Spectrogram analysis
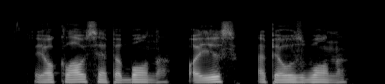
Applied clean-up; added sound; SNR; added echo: none; none; none; none.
